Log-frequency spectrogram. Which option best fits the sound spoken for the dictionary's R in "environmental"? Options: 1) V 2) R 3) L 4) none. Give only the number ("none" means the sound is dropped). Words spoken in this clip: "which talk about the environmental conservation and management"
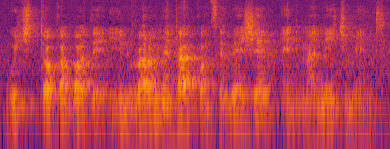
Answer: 2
